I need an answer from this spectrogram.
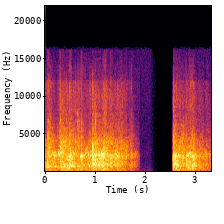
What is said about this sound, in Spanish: No nomás eso, en tiempo de Navidad regalamos 7 mil juguetes. Dele un aplauso fuerte para eso.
